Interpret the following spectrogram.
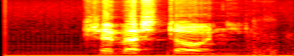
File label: "3 bastoni", Prononciation du corse; trè bast'òni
